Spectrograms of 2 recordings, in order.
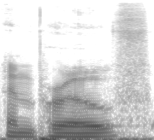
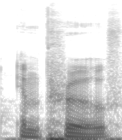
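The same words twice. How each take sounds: First: The stressed vowel sounds like 'oh'. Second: The stressed vowel sounds like 'ooh'. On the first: The speaker calls it wrong. "I'm kind of hearing oh oh oh" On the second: The speaker calls it right. "but I want improve. Ooh ooh improve"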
